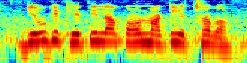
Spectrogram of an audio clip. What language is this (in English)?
Bhojpuri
